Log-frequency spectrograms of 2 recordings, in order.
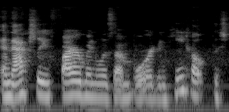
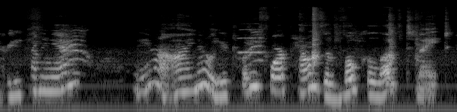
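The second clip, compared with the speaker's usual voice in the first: higher, softer pet-talk voice; cooing pet voice for her cat; 4 semitones higher, 4 dB quieter than usual. Real, not acted. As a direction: coo at the cat coming in.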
